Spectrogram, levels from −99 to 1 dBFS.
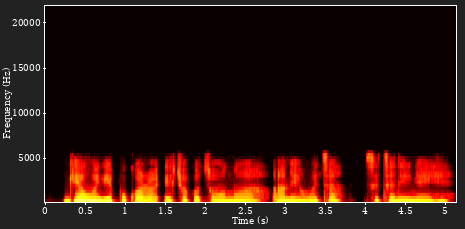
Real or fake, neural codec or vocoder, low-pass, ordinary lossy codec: fake; codec, 16 kHz, 8 kbps, FunCodec, trained on Chinese and English, 25 frames a second; 5.4 kHz; none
